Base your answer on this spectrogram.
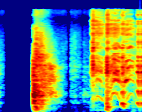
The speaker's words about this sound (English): I had to mask my cough. I thought I had like a tea towel set nearby, but turns out I've only got a Mickey Mouse teddy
